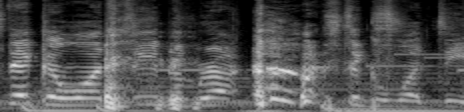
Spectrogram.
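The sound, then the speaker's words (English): A loud throat clearing, drawn out and exaggerated, with several voiced, rasping pushes over about two seconds. “Anyway, clear throat.”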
